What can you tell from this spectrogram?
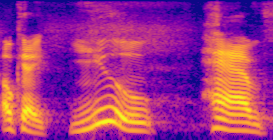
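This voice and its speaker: Animated, jokey male TV co-host. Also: medium pitch, very slow, husky. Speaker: TV show co-host. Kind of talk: casual on-air beer tasting chat. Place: at a bottle shop.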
